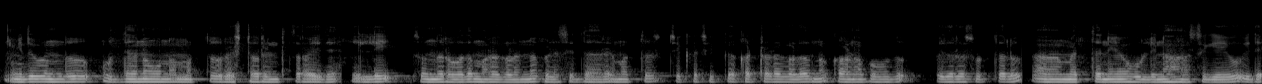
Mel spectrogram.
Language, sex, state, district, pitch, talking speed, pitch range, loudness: Kannada, male, Karnataka, Dharwad, 120 Hz, 115 wpm, 115-125 Hz, -31 LUFS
